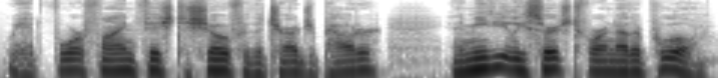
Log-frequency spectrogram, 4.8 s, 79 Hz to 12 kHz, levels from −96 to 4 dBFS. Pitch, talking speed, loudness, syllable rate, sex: 120 Hz, 225 wpm, -18 LUFS, 6.6 syllables/s, male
